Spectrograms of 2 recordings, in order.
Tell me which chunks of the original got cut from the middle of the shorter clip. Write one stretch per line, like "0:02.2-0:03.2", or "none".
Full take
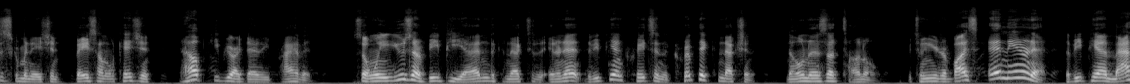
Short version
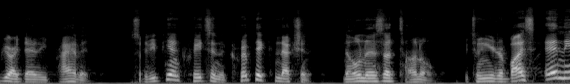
0:03.6-0:05.8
